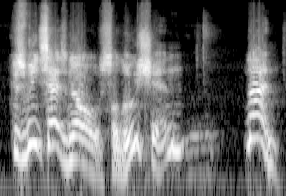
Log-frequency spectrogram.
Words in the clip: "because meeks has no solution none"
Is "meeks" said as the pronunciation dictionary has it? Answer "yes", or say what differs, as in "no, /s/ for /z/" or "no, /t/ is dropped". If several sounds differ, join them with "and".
no, /k/ is dropped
